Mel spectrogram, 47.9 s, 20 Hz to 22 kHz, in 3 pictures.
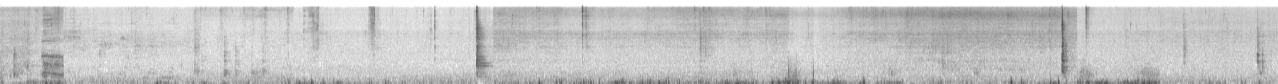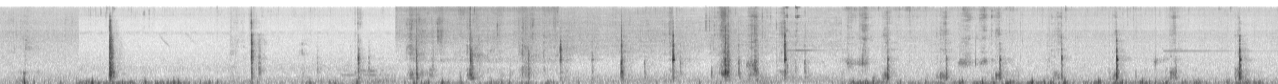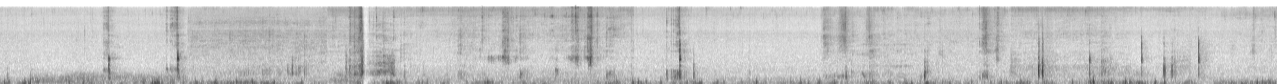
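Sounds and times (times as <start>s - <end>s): steady low rumble: 13.5s - 15.4s.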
